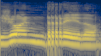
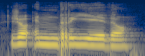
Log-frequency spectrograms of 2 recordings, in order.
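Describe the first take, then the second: First: "enredo" with simple e, en-RE-do; correct plain vowel. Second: "enriedo" with ie, en-RRIE-do; slow, lower "enriedo", stretching the ie; mistaken diphthong. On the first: Teacher giving the correct form, "enredo" without diphthong. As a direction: stress a single e in "enredo". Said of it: "Se dice". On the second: Teacher rejecting the error, "enriedo" with slow ie. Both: Shown as a demonstration.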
